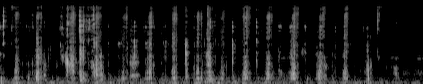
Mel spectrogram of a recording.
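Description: A person chewing crisp food with the mouth close to the microphone: steady crunching, about two crunches a second, easing off near the end.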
